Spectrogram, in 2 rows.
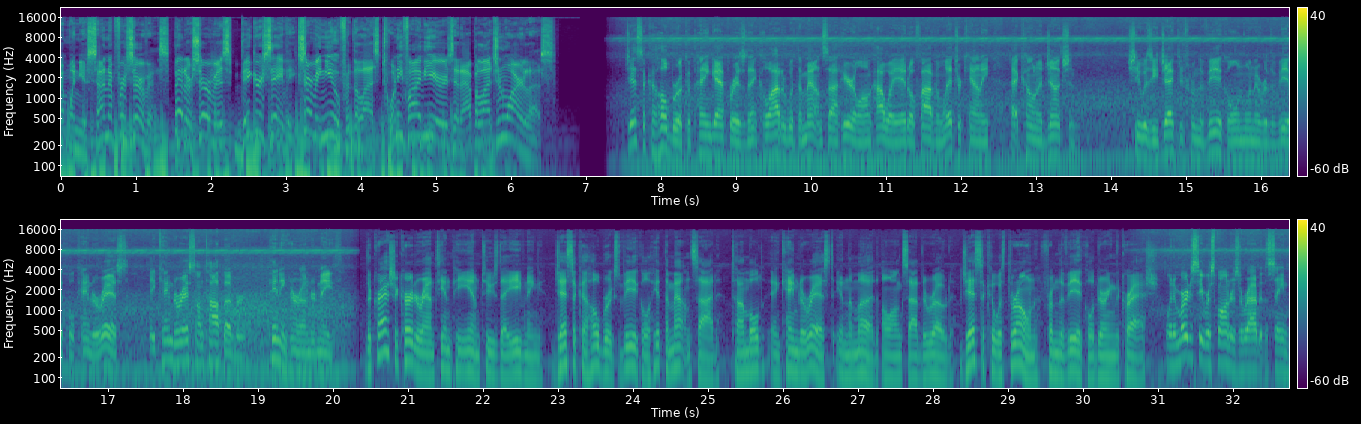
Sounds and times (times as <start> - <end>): Speech: 0.0 - 6.6, 7.5 - 13.6, 14.2 - 32.7.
